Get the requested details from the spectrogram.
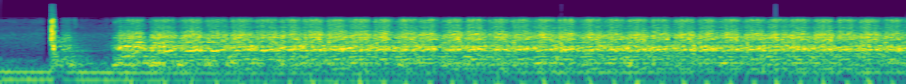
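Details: Murray won't start: the starter churns at a steady buzzing rate for several seconds without firing, and the battery goes flat. Cranking no-start.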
